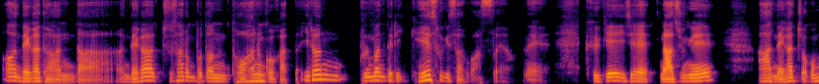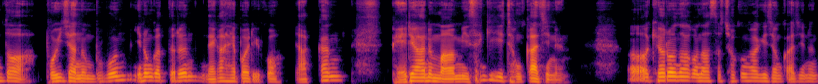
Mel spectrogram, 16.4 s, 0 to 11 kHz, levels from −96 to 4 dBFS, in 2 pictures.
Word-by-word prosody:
어 150 -1 0
"내가 125 0 +4
더 105 -5 -3
한다. 90 -2 -5
내가 150 +8 +2
2 150 -2 -10
사람보다는 135 -6 -2
더 110 0 -3
하는 130 +1 +1
것 115 -2 -2
같다." - - -6
이런 180 +1 +1 0.2
불만들이 150 0 -1
계속 160 +1 +2
있어 95 -8 -4
왔어요. - - -2 0.2
네. - - -9 0.4
그게 140 +5 +2
이제 120 -2 +1
나중에 125 +8 +4 0.4
아 125 +1 0
내가 105 +6 +1
쪼끔 130 -1 -3
더 130 -2 0
보이지 125 +2 +1
않는 115 -2 +1
부분 145 +9 0
이런 150 0 +1
것들은 145 +2 0
내가 100 +6 0
해버리고 115 -4 -2
약간 155 +11 -2 0.5
배려하는 135 +7 +3
마음이 110 0 +4
생기기 160 +4 -2
전까지는 100 - 0 0.6
어 - - +1
결혼하고 150 -2 +4
나서 125 -1 0
적응하기 130 0 -3
전까지는 115 0 -5
125 Hz, 350 characters per minute, -26 LUFS, 110-145 Hz, 0.6 s, 내가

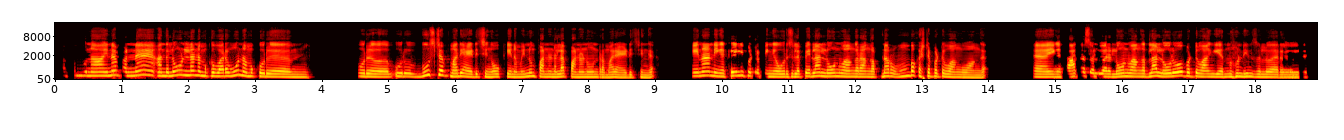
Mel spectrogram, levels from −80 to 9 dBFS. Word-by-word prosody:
அப்ப 270 +2 -9
நான் 265 0 +3
என்ன 300 +3 +1
பண்ணேன், 280 +5 +2 0.2
அந்த 255 0 +2
லோன்லாம் 310 0 +1
நமக்கு 250 -2 -1
வரவும். 250 +6 0
நமக்கு 235 -2 -2
ஒரு 210 -1 +1 1.3
ஒரு 210 -1 +1 0.4
ஒரு 225 -1 0 0.2
பூஸ்டப் 315 +1 0
மாரி 215 +2 +2
ஆயிடுச்சுங்க. 190 -1 0
ஓகே, 200 +1 -2
நம்ம 180 +1 -1
இன்னும் 230 +1 -1
பண்ண 190 -1 0
நல்லா 195 +3 +1
பண்ணணுன்ற 180 -1 -1
மாரி 175 +1 0
ஆயிடுச்சுங்க. 160 0 -3 0.7
ஏன்னா, 270 +3 +4
நீங்க 230 -3 +4
கேள்விப்பட்டருப்பீங்க. 255 -6 -1
ஒரு 195 0 -1
சில 200 0 +1
பேர்லாம் 235 +1 +2
லோன் 230 +1 0
வாங்குறாங்க 200 -2 +1
அப்டின்னா 205 +5 -1
ரொம்ப 225 +8 0
கஷ்டப்பட்டு 225 -3 -1
வாங்குவாங்க. 165 -3 -2 0.8
அ - - +5 0.2
எங்க 185 0 +1
தாத்தா 210 +5 0
சொல்லுவாரு. 210 -3 0
லோன் 225 +2 +1
வாங்குறதலாம் 215 +3 +2
லோலோ 225 +4 +3 0.2
பட்டு 235 -1 -2
வாங்கிறணும் 200 -1 0
அப்ப்டின்னு 210 -2 -1
சொல்லுவாரு 175 -2 0
அவரு 165 0 -4
210 Hz, 150 wpm, -20 LUFS, 190-245 Hz, 1.3 s, அ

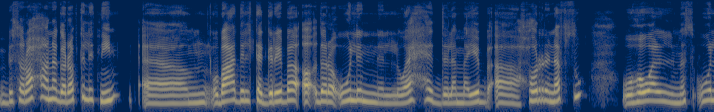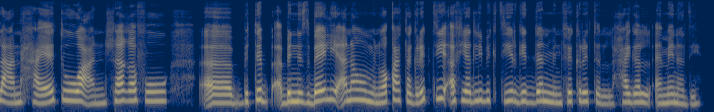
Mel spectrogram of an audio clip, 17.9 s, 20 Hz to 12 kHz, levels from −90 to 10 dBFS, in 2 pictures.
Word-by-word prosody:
بصراحة، 265 - 0
أنا 310 0 +3
جرَّبت 265 +4 +1
الاتنين، 290 -3 +1 0.4
آمم، 205 +2 -2
وبعد 255 +6 +4
التجربة 255 -1 +3
أقدَر 245 0 +3
أقول 275 +5 +1
إن 245 -5 -1
الواحد 215 +4 -3
لمَّا 215 0 -4
يبقى 220 -3 0
حُرّ 270 +6 0
نفسه 310 +10 -1 0.5
وهو 245 +5 +4
المسؤول 250 +2 -2
عن 220 -3 0
حياته 240 +5 -1
وعن 215 -7 +2
شغَفه، 260 0 0 0.4
آآ، 215 0 +2
بتبقى 235 +6 -3
بالنسبة 245 +1 +5
لي 295 -2 -1
أنا، 285 +4 +1
ومن 240 -5 -2
واقع 245 +5 +1
تجربتي، 265 +6 -2
أفيَد 255 +1 0
لي 275 - -1
بكتير 265 0 -5
جدًا 255 0 0
من 230 -4 -2
فكرة 245 +2 -2
الحاجة 220 +3 -4
الآمِنة 210 -1 -4
دي. 185 +2 -14
245 Hz, 130 wpm, -25 LUFS, 215-270 Hz, 0.5 s, بالنسبة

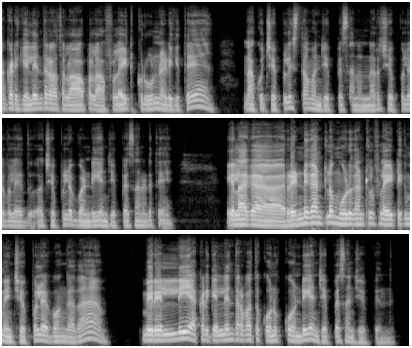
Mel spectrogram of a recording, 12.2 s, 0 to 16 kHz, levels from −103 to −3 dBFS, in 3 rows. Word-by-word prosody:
అక్కడికెళ్ళిన 125 -1 0
తర్వాత 120 -3 -1
లోపల 105 0 0
ఆ - - -9
ఫ్లైట్ 110 +3 0
క్రూని 125 +1 -3
అడిగితే, 100 - -3 0.6
"నాకు - - -2
చెప్పులు 145 - -5
ఇస్తామని 125 -6 -5
చెప్పేసి 105 +1 -6
అనన్నారు. 100 +3 -7
చెప్పులు 115 +1 -7
ఇవ్వలేదు. 100 -2 -6
ఆహ్, 105 - -8
చెప్పులు 125 +4 -5
ఇవ్వండి." 105 +1 -3
అని 100 - -7
చెప్పేసి 100 +2 -8
అని 105 - -7
అడిగితే, 75 -10 -9 0.7
"ఇలాగ 130 0 +6 0.4
2 135 +6 +5
గంటలు, 165 +1 +3
3 140 0 +3
గంటలు 140 +1 -2
ఫ్లైట్‌కి 130 +1 +2
మేము 105 - -1
చెప్పులు 135 +3 0
ఇవ్వం 115 -1 -5
కదా! 160 - -2 0.6
మీరెళ్ళి, 140 +5 +7
అక్కడికెళ్ళిన 140 +1 0
తర్వాత 140 +1 -2
కొనుక్కోండి" 125 +2 -1
అని 115 - -6
చెప్పేసి 115 +2 -7
అని 90 - -10
చెప్పింది. 85 +1 -15
120 Hz, 190 wpm, -24 LUFS, 105-135 Hz, 0.7 s, మీరెళ్ళి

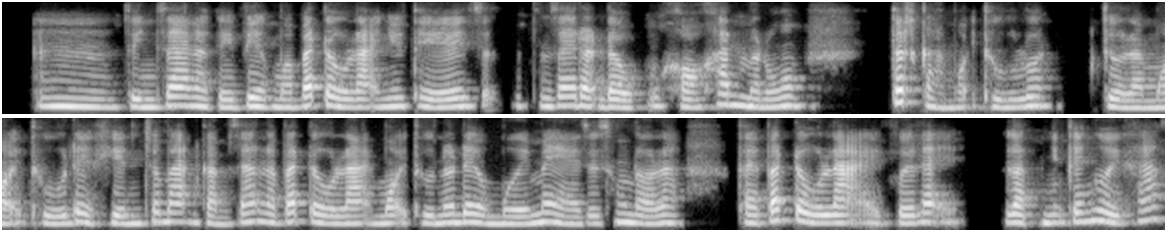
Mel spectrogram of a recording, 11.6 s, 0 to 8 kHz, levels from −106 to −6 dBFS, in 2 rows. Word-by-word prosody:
Ừm, 220 -3 +1
tính 205 -1 0
ra 245 +3 +4
là 230 -2 +2
cái 200 - -1
việc 220 -2 +3
mà 200 - -1
bắt 245 +4 +5
đầu 235 -4 +3
lại 205 0 +2
như 225 +1 +1
thế 215 -1 +1 0.3
gi 225 - -2
giai 240 +2 +3
đoạn 230 -3 +3
đầu 200 -2 +3
cũng 230 - -5
khó 205 -3 -1
khăn 270 +6 0
mà, 220 -3 +2
đúng 205 +2 -1
không? 240 - +1 0.4
Tất 330 0 +6
cả 235 - 0
mọi 200 +3 -6
thứ 200 -2 -4
luôn, 235 +3 0 0.3
kiểu 210 -4 +1
là, 185 0 0
mọi 195 +1 -1
thứ 200 -3 -3
để 230 +3 0
khiến 200 -1 -2
cho 245 - -4
bạn 240 -1 +1
cảm 200 -4 -2
giác 235 +6 -1
là 225 - -1
bắt 245 +3 +2
đầu 215 -3 +1
lại, 195 0 +2
mọi 205 +2 -1
thứ 205 -2 -3
nó 215 +2 +1
đều 225 -1 +2
mới 190 0 0
mẻ, 215 -4 +1
rồi 195 +1 -6
xong 230 +3 -2
đó 200 -3 +1
là 210 +2 -1 0.3
phải 215 - +1
bắt 265 +5 +4
đầu 245 -6 +4
lại, 210 0 +3
với 205 0 +1
lại 240 0 0 0.3
gặp 220 -1 +2
những 215 0 -3
cái 245 +2 0
người 250 -6 +2
khác, 275 +9 -5
215 Hz, 320 wpm, -22 LUFS, 200-235 Hz, 0.4 s, Tất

